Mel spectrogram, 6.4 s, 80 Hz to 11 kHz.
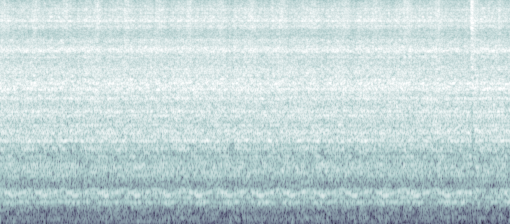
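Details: John Deere 212 riding mower, engine believed a 12 hp Kohler, battery on charger: slow even starter churning about twice a second with no catch; cranks but won't start, smoke puffing out, owner suspects possible blown head gasket though compression seems adequate.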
